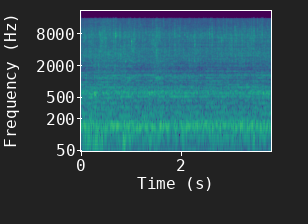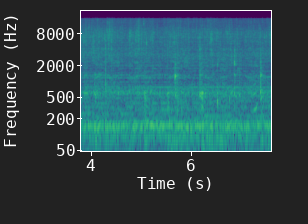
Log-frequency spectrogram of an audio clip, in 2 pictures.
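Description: Tomato masala with freshly added curry leaves sizzling in hot oil in a clay pot, a steady frying hiss as a wooden spoon stirs it. A few light knocks of the spoon against the pot come near the end, over a low steady hum.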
